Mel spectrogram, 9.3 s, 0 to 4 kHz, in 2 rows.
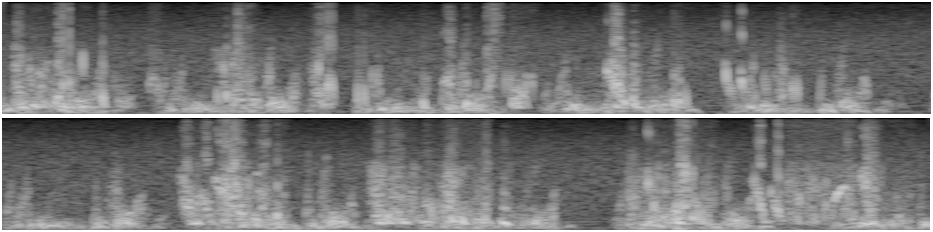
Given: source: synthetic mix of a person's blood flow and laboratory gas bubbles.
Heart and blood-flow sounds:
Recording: Doppler ultrasound of blood flow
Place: precordium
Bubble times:
0.04-0.45 s: bubbles
0.47-0.67 s: bubbles
0.73-0.81 s: bubbles
1.04-1.31 s: bubbles
1.53-1.69 s: bubbles
1.75-1.92 s: bubbles
2.08-2.17 s: bubbles
2.19-2.38 s: bubbles
2.42-2.68 s: bubbles
3.00-3.46 s: bubbles
3.58-4.01 s: bubbles
5.51-6.08 s: bubbles
6.46-7.25 s: bubbles
7.76-8.23 s: bubbles
8.38-9.21 s: bubbles
From the record:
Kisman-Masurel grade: 333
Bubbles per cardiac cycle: rolling drumbeat, 9 or more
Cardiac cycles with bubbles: 50 to 99%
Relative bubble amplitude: loud (0.450 to 0.775)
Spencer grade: 3 (all of the cardiac periods contain showers or single bubble signals, but not dominating or overriding the cardiac motion signals)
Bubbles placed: only in the low amplitude regions of the cardiac cycle

